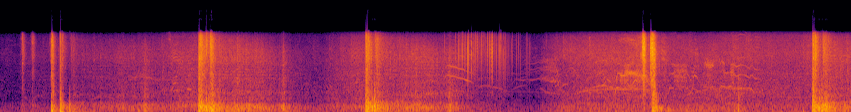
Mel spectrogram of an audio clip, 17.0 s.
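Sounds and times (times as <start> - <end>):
fireworks booms: 1.0 - 17.0
rapid fireworks crackling: 6.5 - 17.0.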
